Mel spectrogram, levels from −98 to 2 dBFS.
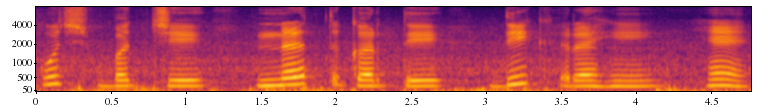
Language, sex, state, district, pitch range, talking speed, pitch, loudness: Hindi, female, Madhya Pradesh, Katni, 195-220 Hz, 90 wpm, 205 Hz, -17 LUFS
